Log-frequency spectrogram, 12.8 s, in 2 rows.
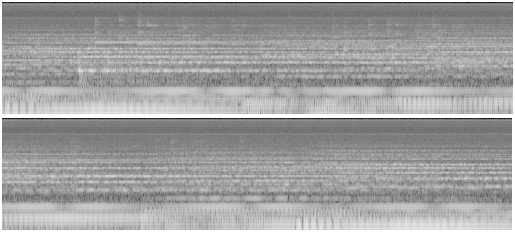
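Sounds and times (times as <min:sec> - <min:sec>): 
ambient sound: 0:00.1 - 0:12.7
Rife frequency harmonic tones: 0:01.0 - 0:08.0.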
